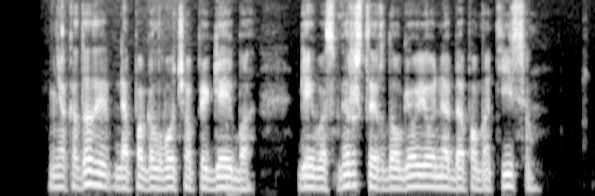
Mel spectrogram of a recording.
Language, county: Lithuanian, Tauragė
